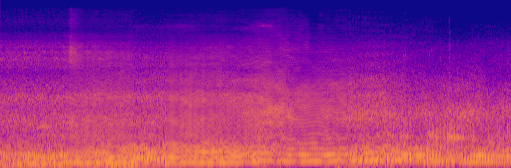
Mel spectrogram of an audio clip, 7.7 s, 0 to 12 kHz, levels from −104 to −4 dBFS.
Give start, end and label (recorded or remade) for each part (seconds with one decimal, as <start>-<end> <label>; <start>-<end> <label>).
0.0-1.0 recorded; 1.0-2.0 remade; 2.0-2.5 recorded; 2.5-5.2 remade; 5.2-7.7 recorded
